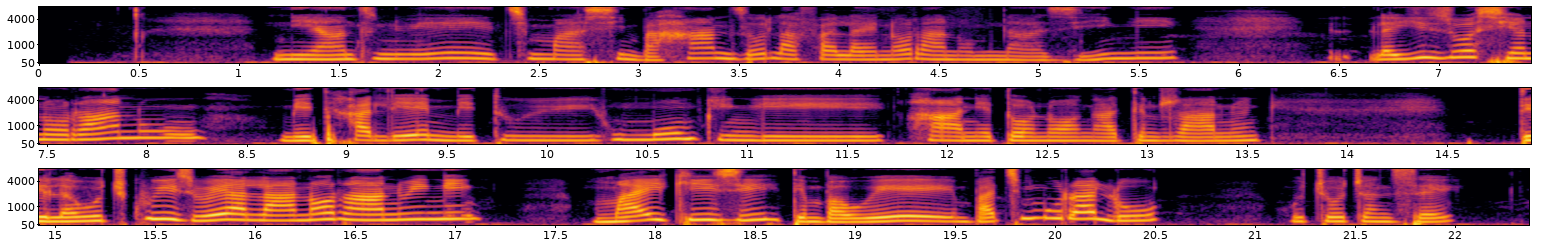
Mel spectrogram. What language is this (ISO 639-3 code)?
skg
